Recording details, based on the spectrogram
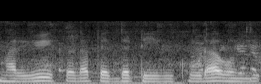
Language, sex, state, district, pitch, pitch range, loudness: Telugu, female, Telangana, Mahabubabad, 145 Hz, 140-150 Hz, -17 LUFS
